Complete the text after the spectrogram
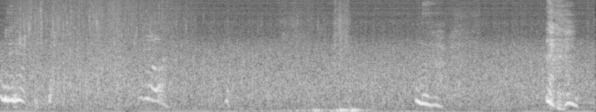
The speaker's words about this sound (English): Art felt lightheaded, and his stomach rebelled. Oh. He rushed to the edge of the boat just in time.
